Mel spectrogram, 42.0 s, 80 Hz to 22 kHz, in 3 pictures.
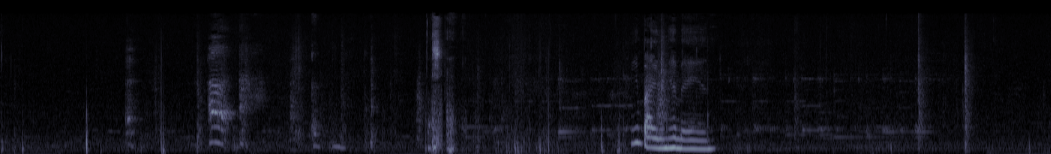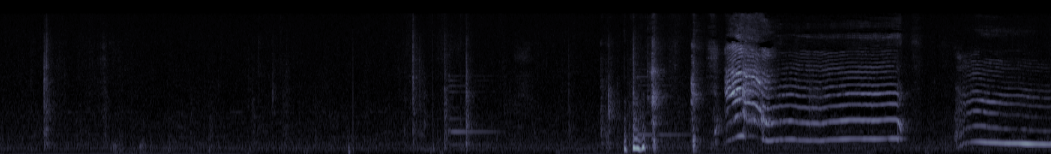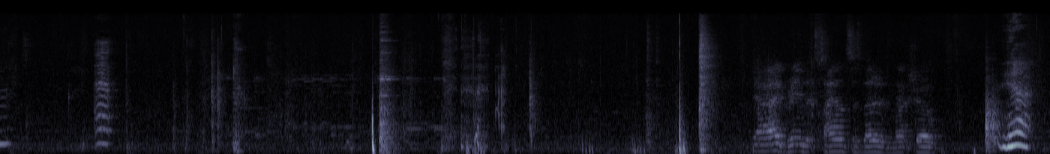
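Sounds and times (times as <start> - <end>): soft baby sounds: 1.6 - 2.0, 2.7 - 4.7, 22.6 - 28.4, 29.2 - 29.6
baby crying: 22.7 - 26.2.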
